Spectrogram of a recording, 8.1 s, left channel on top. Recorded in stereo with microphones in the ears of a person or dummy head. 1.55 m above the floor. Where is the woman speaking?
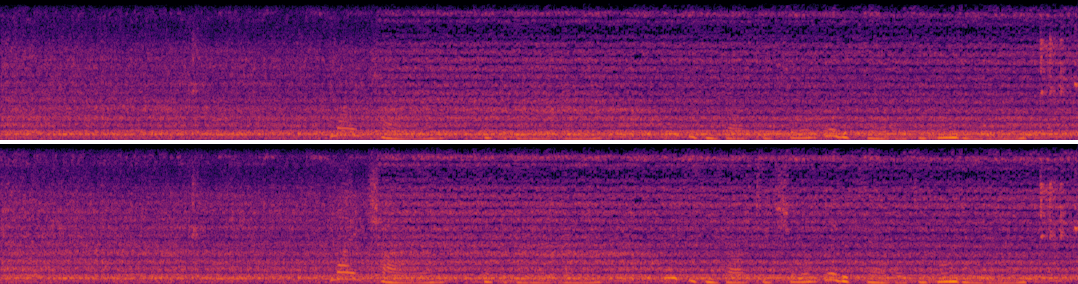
65° right (ahead or behind).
